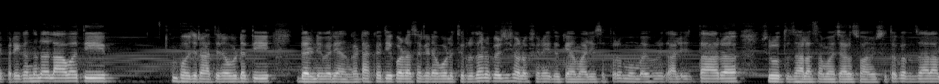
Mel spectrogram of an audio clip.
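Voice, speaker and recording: Flat-voiced man reciting devotional scripture. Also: medium pitch. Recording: dull lo-fi recording with faint music.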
